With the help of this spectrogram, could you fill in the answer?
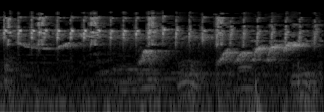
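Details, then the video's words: Male lovebird singing while being sunned: rapid, continuous high chattering twitter with buzzy rising sweeps, the notes pulsing several times a second. "lovebvird konslet jantan proses penjemuran"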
